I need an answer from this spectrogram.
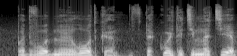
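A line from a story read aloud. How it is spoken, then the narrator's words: Moaning. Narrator (Russian): простонал Тернер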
